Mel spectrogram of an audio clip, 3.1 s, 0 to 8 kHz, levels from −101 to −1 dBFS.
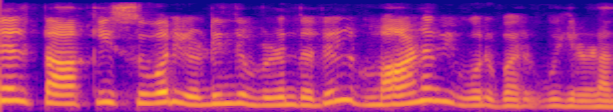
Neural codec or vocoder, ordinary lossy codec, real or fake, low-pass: vocoder, 22.05 kHz, 80 mel bands, HiFi-GAN; AAC, 48 kbps; fake; 7.2 kHz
